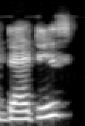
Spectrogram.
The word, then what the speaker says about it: i.e.: इसे दैट इज pronounce किया जाता है।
